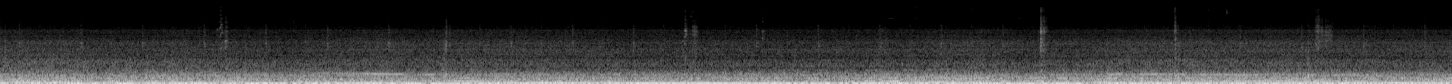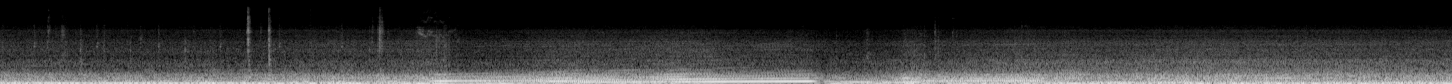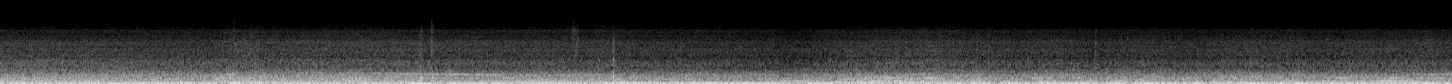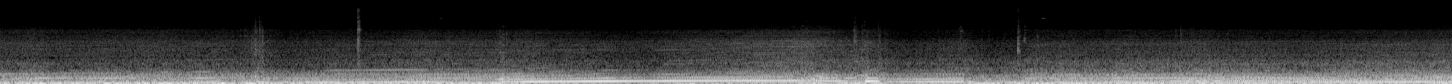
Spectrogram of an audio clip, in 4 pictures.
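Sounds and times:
road rumble: 0.0s - 58.0s.

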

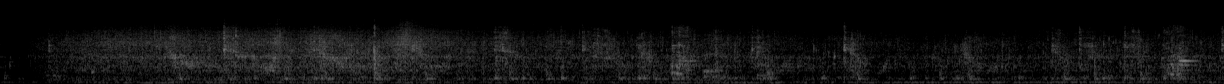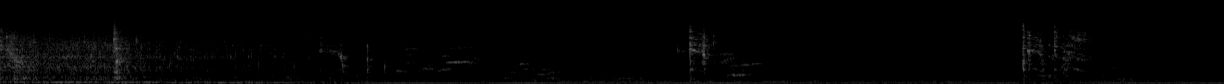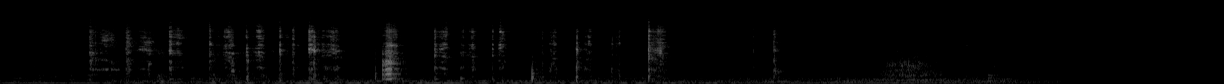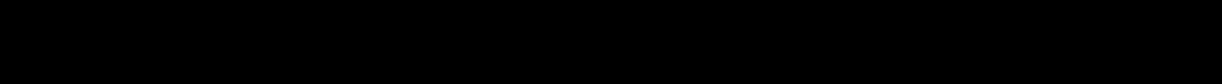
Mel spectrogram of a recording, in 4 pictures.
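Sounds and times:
sauce sizzling in a wok: 0.2s - 15.6s
metal spatula scraping a pan: 0.3s - 15.7s, 19.1s - 19.4s, 22.5s - 23.2s, 25.4s - 31.3s.

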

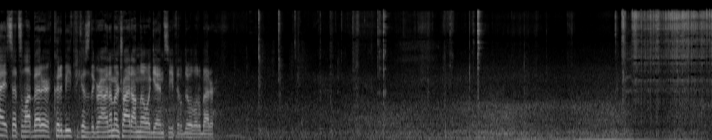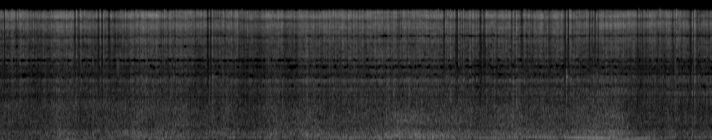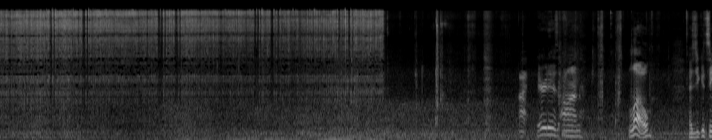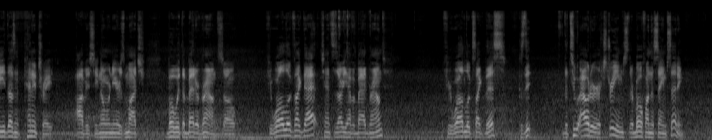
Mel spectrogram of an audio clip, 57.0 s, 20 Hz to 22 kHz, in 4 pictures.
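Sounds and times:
welding arc crackling hiss: 12.4s - 36.3s.

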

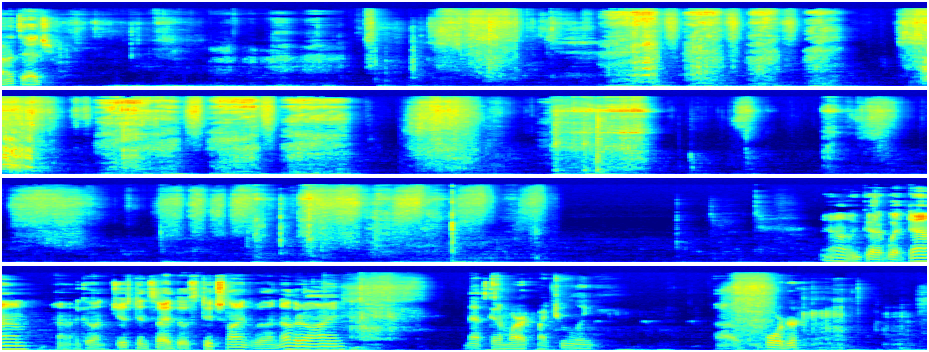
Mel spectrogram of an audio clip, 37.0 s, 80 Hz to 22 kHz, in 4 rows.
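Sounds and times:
groover scraping leather: 3.6s - 8.4s, 9.0s - 15.8s, 31.2s - 32.0s.

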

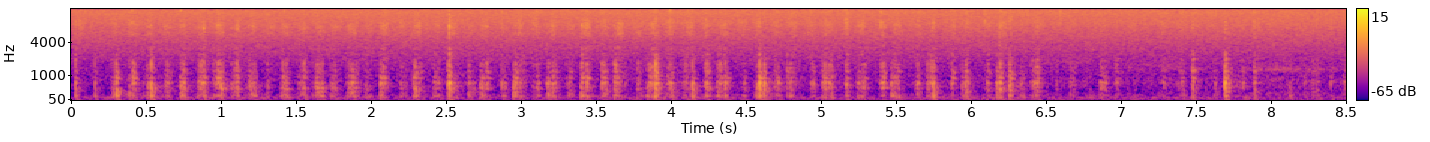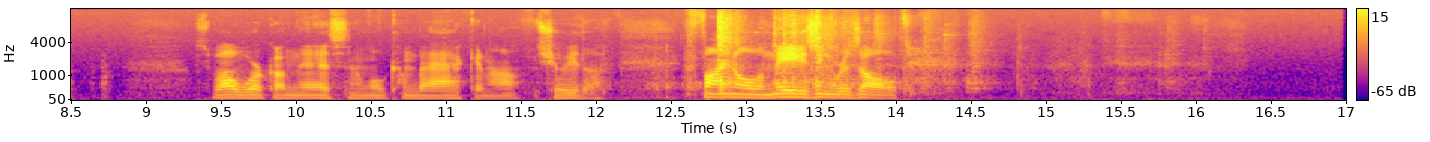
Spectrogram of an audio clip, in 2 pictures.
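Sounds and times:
thumbnail scratching plastic: 0.0s - 8.8s.

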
